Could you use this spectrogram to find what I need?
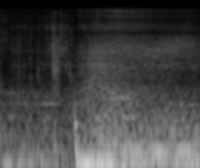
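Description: A fire roars and hisses nearby.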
